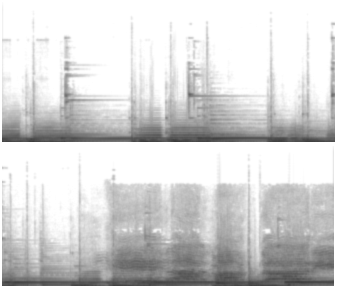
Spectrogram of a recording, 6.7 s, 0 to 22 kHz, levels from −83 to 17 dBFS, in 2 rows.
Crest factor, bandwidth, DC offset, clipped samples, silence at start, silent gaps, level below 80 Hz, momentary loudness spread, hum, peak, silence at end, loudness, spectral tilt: 12 dB; 16 kHz; under 0.1%; under 0.1%; 0 s; none; -24 dBFS; 6 LU; none; 0 dBFS; 0 s; -12 LUFS; -6 dB/octave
